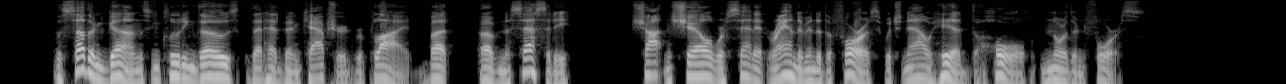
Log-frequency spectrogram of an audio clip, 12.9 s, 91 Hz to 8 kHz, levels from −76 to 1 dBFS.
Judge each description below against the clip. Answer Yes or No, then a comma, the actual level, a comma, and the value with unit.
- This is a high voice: No, low, 105 Hz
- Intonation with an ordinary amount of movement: No, wide, 6.0 semitones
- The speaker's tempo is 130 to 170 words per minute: Yes, average, 140 wpm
